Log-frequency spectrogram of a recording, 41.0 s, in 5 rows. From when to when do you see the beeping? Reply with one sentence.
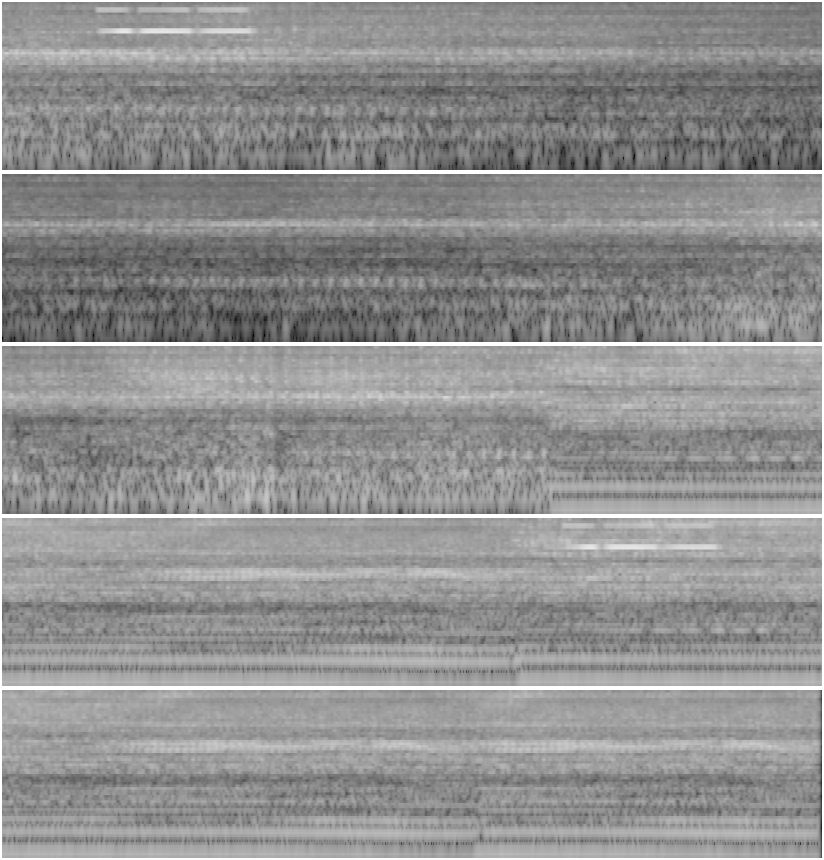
You can hear the beeping from 0.9 to 2.6 s and from 30.2 to 31.9 s.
